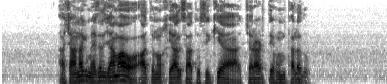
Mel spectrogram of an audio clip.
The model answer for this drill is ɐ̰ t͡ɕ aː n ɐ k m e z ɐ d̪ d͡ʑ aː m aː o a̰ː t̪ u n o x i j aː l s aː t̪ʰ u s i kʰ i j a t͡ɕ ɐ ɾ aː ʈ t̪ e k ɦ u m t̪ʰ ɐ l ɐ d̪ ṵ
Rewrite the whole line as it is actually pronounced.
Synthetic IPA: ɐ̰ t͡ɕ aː n ɐ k m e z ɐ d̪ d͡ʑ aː m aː o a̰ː t̪ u n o x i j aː l s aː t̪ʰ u s i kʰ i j a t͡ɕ ɐ ɾ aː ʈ t̪ e ɦ u m t̪ʰ ɐ l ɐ d̪ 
